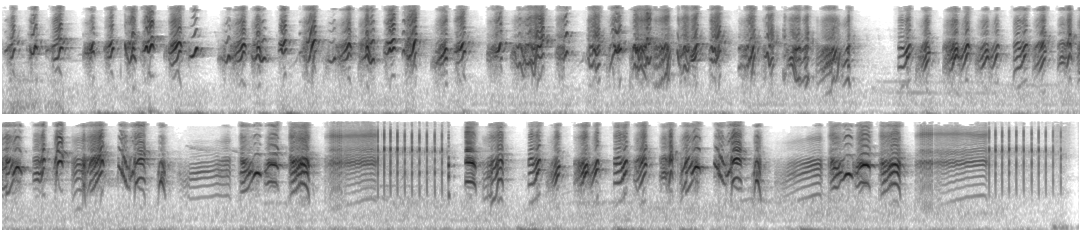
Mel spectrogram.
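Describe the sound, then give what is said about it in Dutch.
A barn swallow sings a long, continuous twittering song of rapid chirps, scratchy rattles and buzzy trills, fairly loud, with only brief pauses and no voices. “anders had ik drie kwartier zingen in de Boerenzwaluw gehad en nu vijf minuten”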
